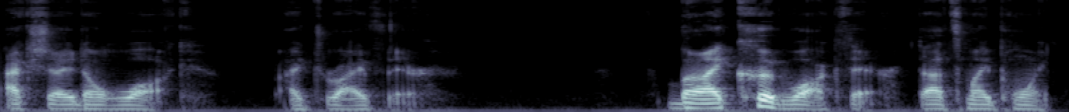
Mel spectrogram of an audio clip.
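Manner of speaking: ordinary talk, nothing marked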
